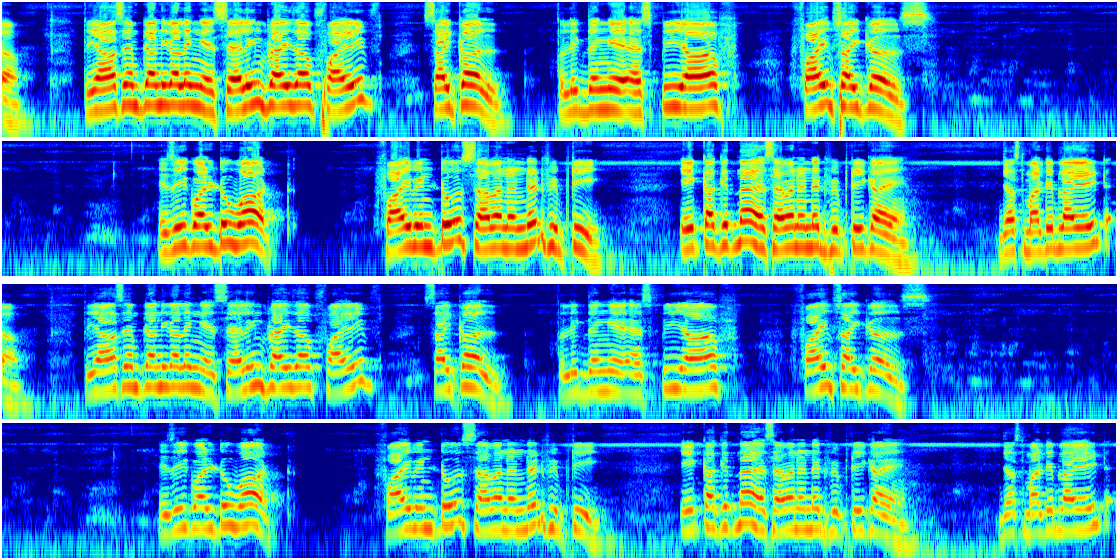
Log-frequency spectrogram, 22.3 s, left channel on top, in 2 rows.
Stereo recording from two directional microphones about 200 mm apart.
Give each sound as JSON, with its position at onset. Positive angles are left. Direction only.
{"t": 0.0, "sound": "speech", "side_deg": 40}
{"t": 12.7, "sound": "speech", "side_deg": 40}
